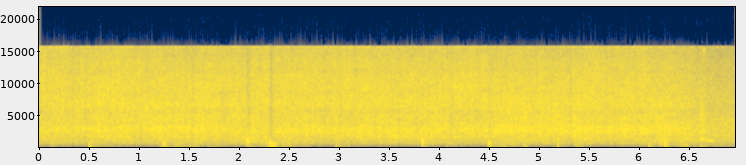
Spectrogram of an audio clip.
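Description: Chicken pieces sizzling in hot oil in a metal wok while a metal ladle stirs them, scraping against the pan again and again at an irregular pace.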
